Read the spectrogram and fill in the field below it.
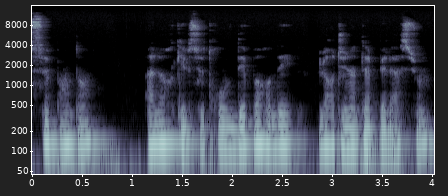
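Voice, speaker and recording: Soft-spoken and calm in tone, a man talks at a very slow pace. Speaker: ASMR creator reviewing a film. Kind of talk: ASMR film review, soft spoken to camera. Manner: soft-spoken, calm.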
